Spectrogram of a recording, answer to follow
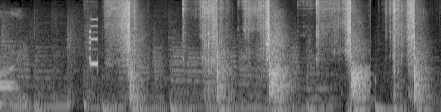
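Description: Kitchen knife chopping peeled onions on a plastic cutting board: a handful of uneven knife strokes, starting about a second in.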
